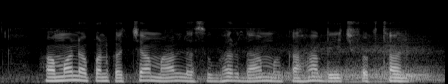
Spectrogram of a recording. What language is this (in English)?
Chhattisgarhi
